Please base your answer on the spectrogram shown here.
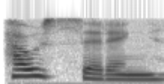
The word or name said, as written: house-sitting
